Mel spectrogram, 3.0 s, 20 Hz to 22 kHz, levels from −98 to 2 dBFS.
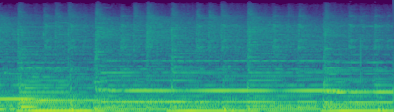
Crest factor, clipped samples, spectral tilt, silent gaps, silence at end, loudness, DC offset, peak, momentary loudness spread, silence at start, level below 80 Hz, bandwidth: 14 dB; under 0.1%; -6.5 dB/octave; none; 0 s; -17 LUFS; under 0.1%; -2 dBFS; 5 LU; 0 s; -18 dBFS; 14.5 kHz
